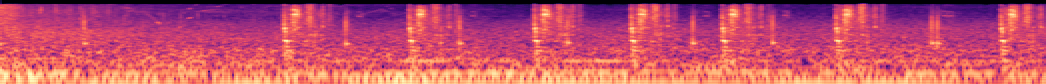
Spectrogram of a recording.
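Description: Short interface clicks sound in quick succession.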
